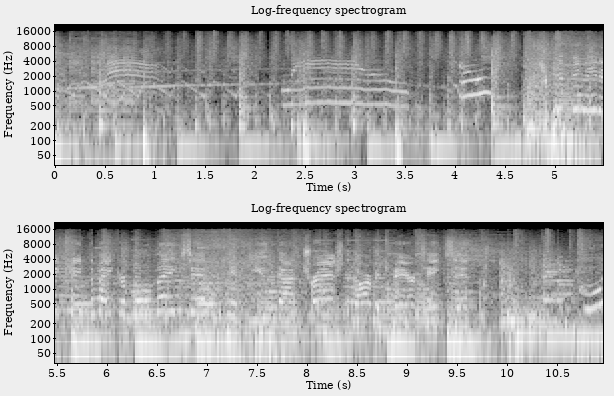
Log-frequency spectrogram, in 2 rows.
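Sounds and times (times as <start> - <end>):
music: 0.0 - 10.9
cat meowing in a tree: 0.4 - 4.6
speech: 7.7 - 9.8.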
